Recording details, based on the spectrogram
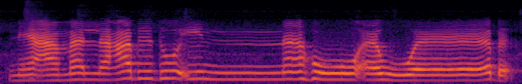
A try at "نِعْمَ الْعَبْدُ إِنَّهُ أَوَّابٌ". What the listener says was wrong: جزاك الله كل خير بس المدى ناقص شوي.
